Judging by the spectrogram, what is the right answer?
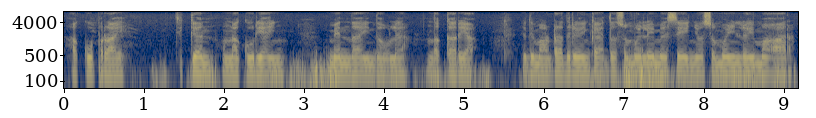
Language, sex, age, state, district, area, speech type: Santali, male, 18-30, Jharkhand, Pakur, rural, spontaneous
